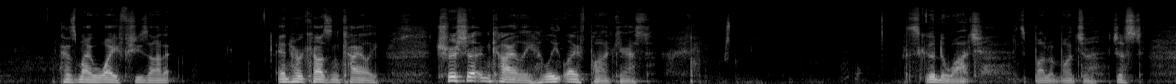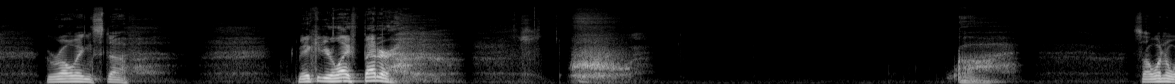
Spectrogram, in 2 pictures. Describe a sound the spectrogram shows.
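A man speaks calmly close to a microphone, in bursts with pauses.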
